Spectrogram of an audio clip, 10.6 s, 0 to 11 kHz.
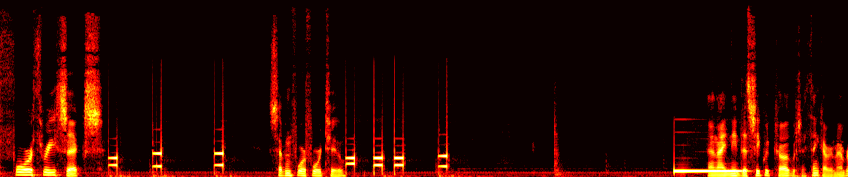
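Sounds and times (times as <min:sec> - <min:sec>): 
speech: 0:00.2 - 0:01.6, 0:03.4 - 0:04.5, 0:08.9 - 0:10.5
telephone keypad DTMF beeps as a number is dialed: 0:08.4 - 0:09.4
person reading out digits: 0:08.4 - 0:09.5.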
